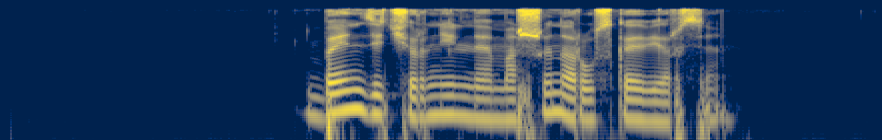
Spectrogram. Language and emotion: Russian, neutral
